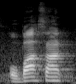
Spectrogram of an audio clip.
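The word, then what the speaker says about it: おばさん: There's actually a long vowel for Japanese, right? So, basically, we have all the underline above the certain letter. That one means long sound. Okay. So, for example, obasan is simply aunt. Obasan is grandmother. So, please don't accidentally call auntie grandmother.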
